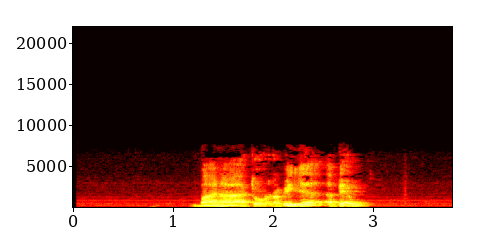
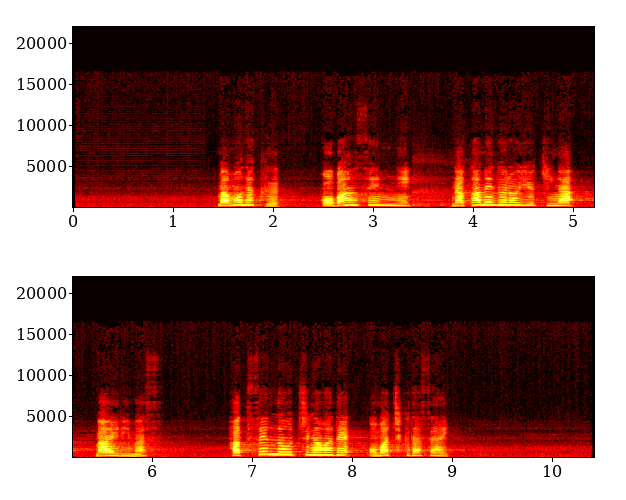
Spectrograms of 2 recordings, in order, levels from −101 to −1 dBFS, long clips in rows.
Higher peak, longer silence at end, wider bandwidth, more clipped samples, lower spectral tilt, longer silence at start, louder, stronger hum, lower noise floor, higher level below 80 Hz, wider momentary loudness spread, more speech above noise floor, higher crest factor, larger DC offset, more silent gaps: about the same, -2 dBFS vs 0 dBFS; second, 0.85 s vs 1.5 s; second, 6.8 kHz vs 8.4 kHz; neither; first, -8 dB/octave vs -6 dB/octave; second, 1.2 s vs 1.45 s; first, -15 LUFS vs -21 LUFS; neither; second, -54 dBFS vs -61 dBFS; first, -52 dBFS vs -74 dBFS; second, 5 LU vs 14 LU; about the same, 40 dB vs 40 dB; second, 16 dB vs 22 dB; neither; neither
